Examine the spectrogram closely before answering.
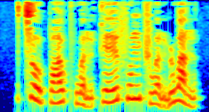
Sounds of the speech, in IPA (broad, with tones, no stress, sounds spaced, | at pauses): t͡s o˥˩ ʊ̯ p ɑ˧˥ ʊ̯ pʰ w ə̰˨˩ n k e˧˥ ɪ̯ f ʊ˥ ŋ ʈ͡ʂ w ə̰˨˩ n ɻ w a˥˩ n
